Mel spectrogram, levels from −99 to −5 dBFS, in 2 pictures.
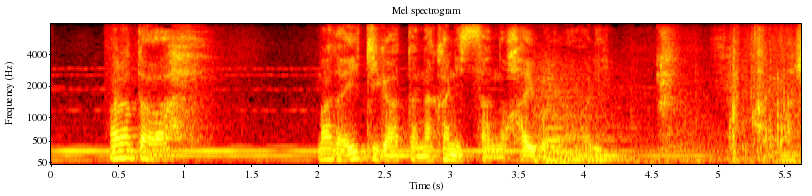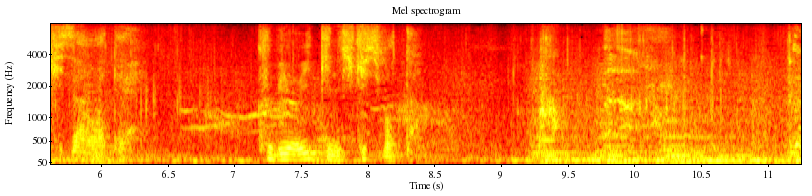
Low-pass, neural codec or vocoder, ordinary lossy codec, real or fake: none; none; none; real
